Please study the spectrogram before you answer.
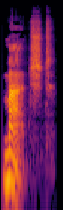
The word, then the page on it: matched: British English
